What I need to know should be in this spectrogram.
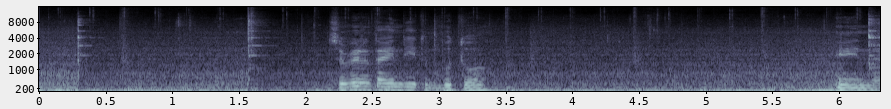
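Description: Pieces of meat plop into a pot of water.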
